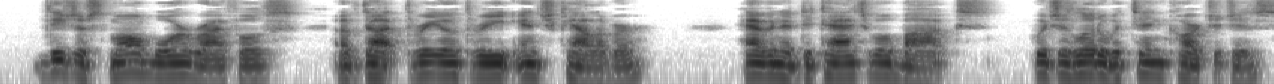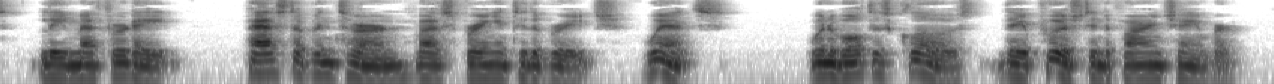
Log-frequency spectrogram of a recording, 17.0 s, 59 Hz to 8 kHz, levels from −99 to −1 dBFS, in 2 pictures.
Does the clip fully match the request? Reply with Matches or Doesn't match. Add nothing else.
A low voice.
Matches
